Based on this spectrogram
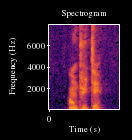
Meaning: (verb) past participle of amputer; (noun) amputee; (adjective) amputated
- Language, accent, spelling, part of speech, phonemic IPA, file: French, France, amputé, verb / noun / adjective, /ɑ̃.py.te/, LL-Q150 (fra)-amputé.wav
